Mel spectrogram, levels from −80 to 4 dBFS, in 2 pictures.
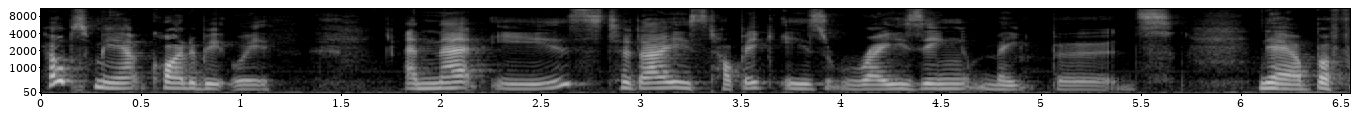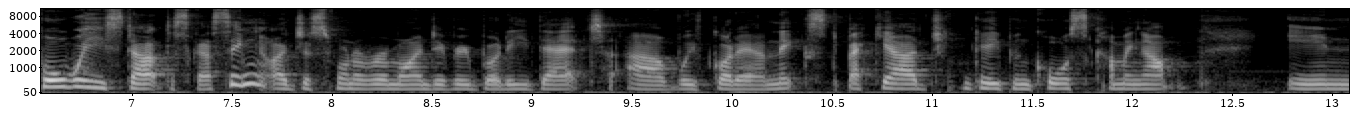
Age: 40-59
